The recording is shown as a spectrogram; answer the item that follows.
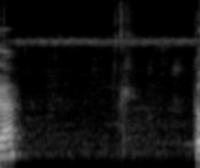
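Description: A faint, steady high-pitched tone held in the background between spoken phrases, with one soft click a little past the middle.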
